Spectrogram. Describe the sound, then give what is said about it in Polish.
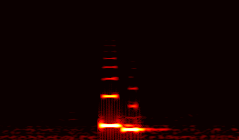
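A switched-off portable speaker gives a short two-tone notification chime as it is unplugged from charging, a higher beep falling quickly to a lower one, clear against a quiet background. “To był dźwięk, że głośnik został odłączony.”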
